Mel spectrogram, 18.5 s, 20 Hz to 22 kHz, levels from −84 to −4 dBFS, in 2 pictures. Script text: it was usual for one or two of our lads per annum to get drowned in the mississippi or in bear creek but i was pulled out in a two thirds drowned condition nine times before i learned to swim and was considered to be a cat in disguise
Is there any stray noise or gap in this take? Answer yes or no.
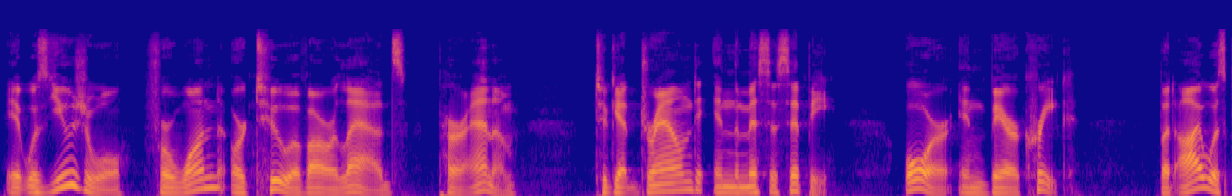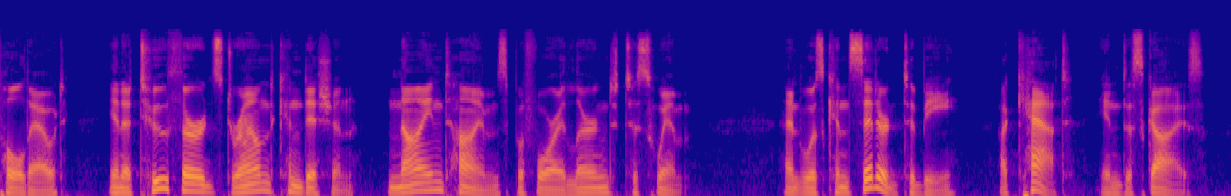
no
